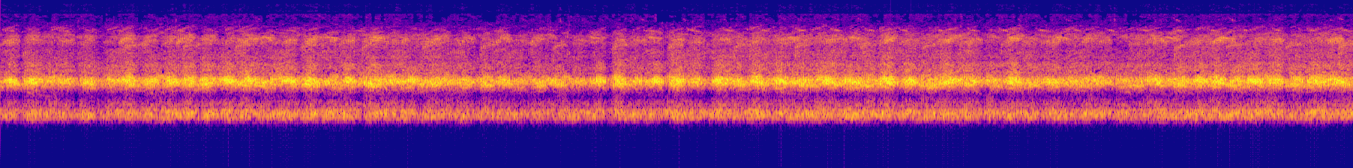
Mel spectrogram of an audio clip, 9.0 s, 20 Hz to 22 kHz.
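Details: Frogs in a loud chorus along rice paddy ridges at midnight in early summer, Konosu, Saitama, Japan, recorded on a TASCAM Portacapture X8; dense overlapping croaking forms a steady wall of sound with twin bright bands, no gaps.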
